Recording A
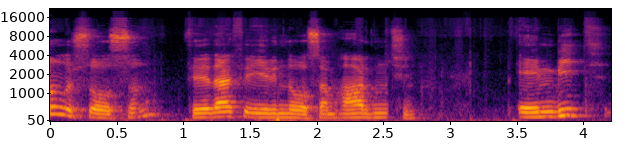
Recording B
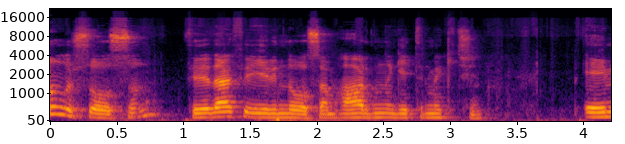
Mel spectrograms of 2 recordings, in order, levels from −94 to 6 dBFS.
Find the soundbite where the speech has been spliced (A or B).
A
